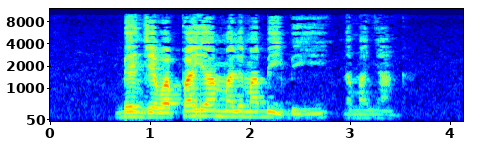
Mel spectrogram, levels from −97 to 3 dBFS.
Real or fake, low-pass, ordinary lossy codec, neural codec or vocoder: real; 9.9 kHz; MP3, 48 kbps; none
